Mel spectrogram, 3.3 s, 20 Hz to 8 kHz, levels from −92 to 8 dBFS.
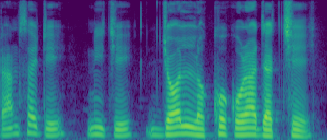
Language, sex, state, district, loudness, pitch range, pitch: Bengali, male, West Bengal, Alipurduar, -16 LUFS, 130-150 Hz, 140 Hz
